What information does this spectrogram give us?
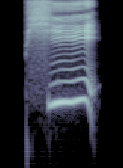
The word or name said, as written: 劈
